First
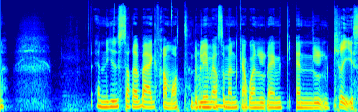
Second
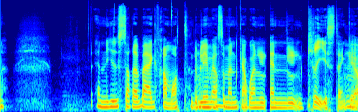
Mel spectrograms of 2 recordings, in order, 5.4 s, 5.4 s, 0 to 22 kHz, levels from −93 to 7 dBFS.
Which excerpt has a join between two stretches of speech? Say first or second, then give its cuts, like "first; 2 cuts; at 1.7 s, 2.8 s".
second; 1 cut; at 4.0 s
